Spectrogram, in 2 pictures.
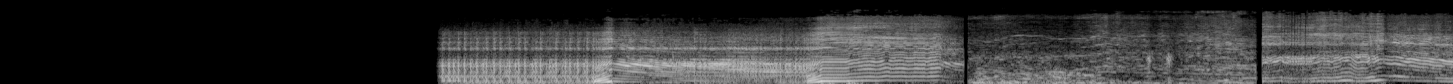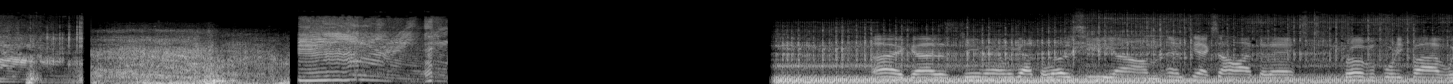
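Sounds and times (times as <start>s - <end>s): two-stroke engine revving hard: 4.4s - 9.8s, 10.7s - 15.4s, 17.5s - 19.0s, 22.2s - 29.0s.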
